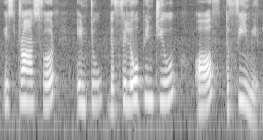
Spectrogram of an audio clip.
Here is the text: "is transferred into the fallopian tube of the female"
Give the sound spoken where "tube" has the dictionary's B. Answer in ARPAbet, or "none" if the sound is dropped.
B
